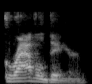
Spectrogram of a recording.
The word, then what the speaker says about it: Greiveldinger: I'm told it's Graveldinger, but Oh, I always feel that this doesn't sound right. It should be an Gra, but it's right. Grei, Graveldinger. Were you ever in the military?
